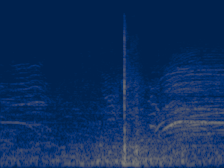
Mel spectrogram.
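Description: A single sharp pop as a fastpitch softball pitch smacks into the catcher's mitt, followed by a long held high-pitched call from a voice.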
